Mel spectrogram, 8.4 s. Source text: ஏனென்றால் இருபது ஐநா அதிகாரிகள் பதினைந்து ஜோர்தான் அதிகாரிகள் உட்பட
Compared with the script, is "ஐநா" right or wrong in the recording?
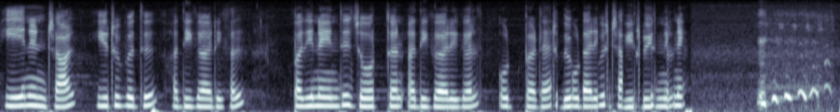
wrong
